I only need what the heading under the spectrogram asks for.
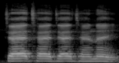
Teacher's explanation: इनका उच्चारण स्थान होता है तालु, तो इनको नाम दे दिया तालव्य वर्ण।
